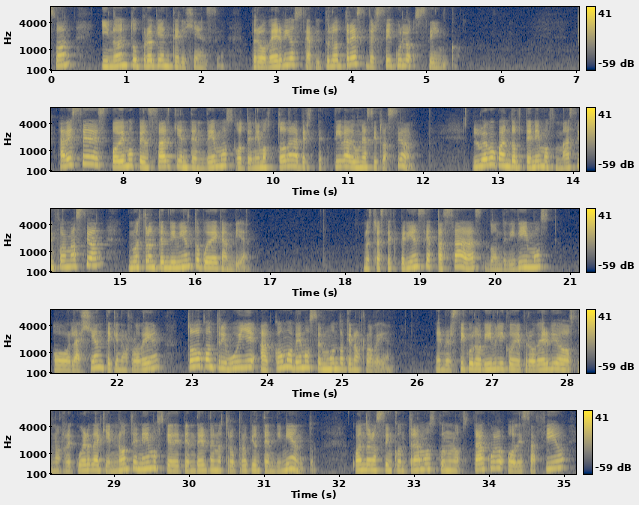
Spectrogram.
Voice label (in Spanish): devocional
